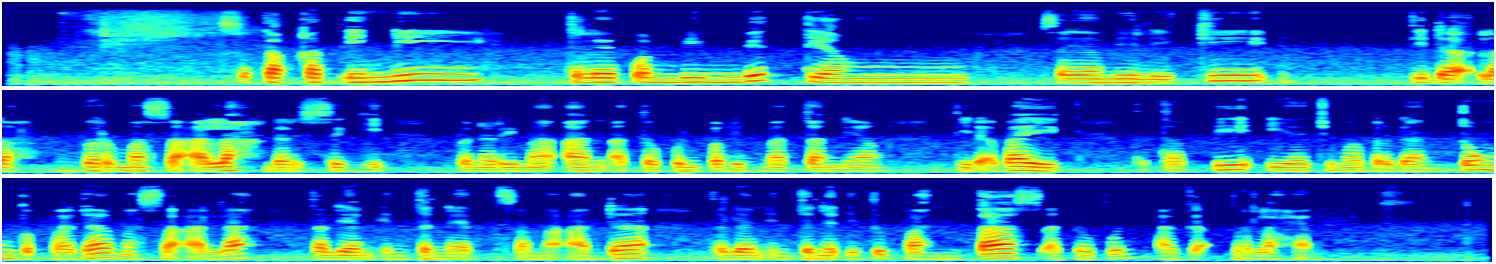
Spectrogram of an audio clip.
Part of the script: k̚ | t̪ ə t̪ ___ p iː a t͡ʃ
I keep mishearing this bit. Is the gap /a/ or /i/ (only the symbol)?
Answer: a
